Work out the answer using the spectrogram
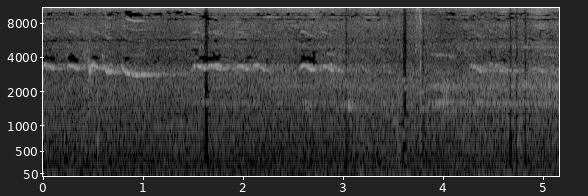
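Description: Birds chirping: short, high, slightly wavering calls every second or two over a steady outdoor hiss, with two faint clicks.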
